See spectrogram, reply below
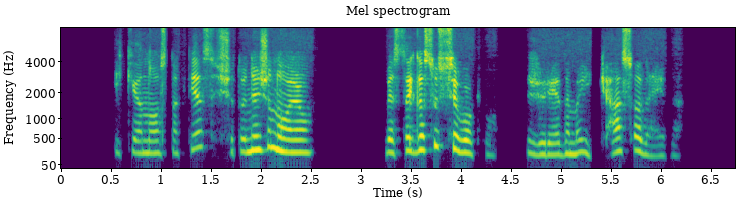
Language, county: Lithuanian, Vilnius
